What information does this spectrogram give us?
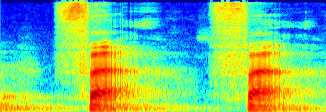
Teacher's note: দুই ঠোঁটের মাঝখান দিয়ে বাতাস বের হবে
